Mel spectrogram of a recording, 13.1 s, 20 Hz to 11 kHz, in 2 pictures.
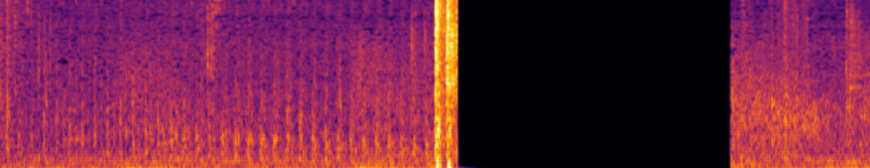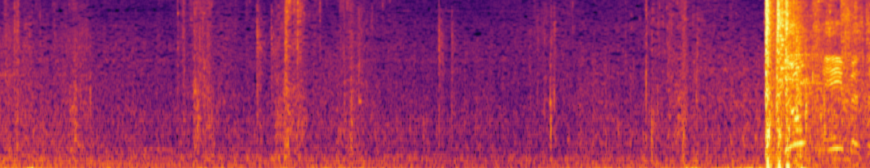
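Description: Hip-fired gunfire in Modern Warfare 2 Remastered: continuous rattling automatic fire over a loud helicopter-like drone, broken by a two-second silent gap, with sharp bursts flaring near the end.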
